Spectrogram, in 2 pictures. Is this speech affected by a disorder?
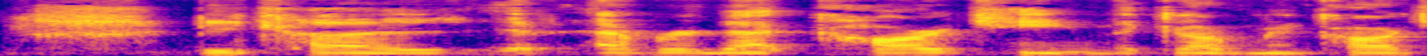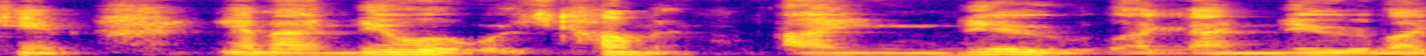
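Yes: cleft lip and palate; lisp.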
